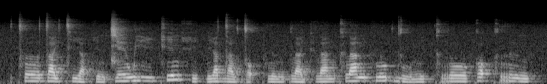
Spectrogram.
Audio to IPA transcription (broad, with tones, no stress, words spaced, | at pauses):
tʰɤː˧ta˧jtʰi˨˩a̯ pʰi˨˩nt͡ɕeː˦˥w jiː˧kʰi˥˩nhi˨˩t̚li˧a̯ da˨˩wdɔ˨˩ʔ pʰlɯ˩˦ŋ pla˨˩jpʰla˧n kʰla˥˩npʰlu˥˩ʔduː˩˦ mi˨˩t̚kʰroː˧kɔ˥˩ʔ kʰrɯ˧ŋ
